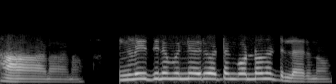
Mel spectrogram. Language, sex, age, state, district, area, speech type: Malayalam, male, 18-30, Kerala, Wayanad, rural, conversation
